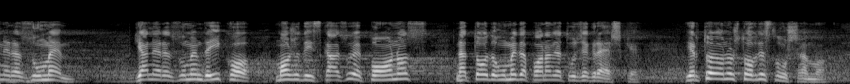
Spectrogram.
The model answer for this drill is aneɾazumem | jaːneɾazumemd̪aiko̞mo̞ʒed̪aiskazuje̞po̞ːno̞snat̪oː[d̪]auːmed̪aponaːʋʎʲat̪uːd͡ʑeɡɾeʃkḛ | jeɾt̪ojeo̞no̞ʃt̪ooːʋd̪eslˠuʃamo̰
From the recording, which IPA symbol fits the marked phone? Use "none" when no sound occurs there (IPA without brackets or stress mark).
d̪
